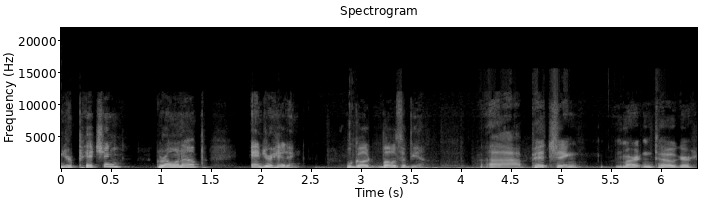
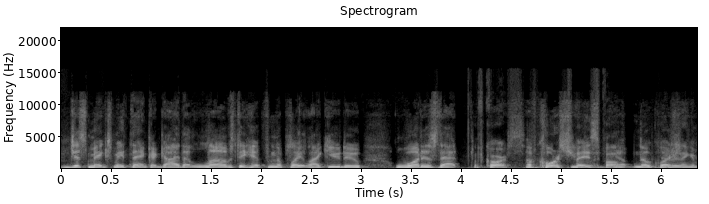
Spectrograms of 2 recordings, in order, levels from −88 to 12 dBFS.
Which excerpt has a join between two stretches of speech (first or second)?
second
